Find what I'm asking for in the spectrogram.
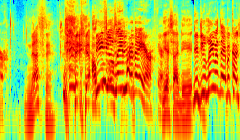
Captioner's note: chuckles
